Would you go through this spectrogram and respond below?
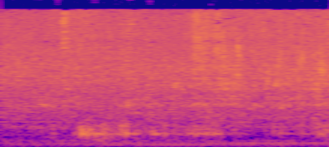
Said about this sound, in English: Sir, would you please stop flushing because you're going to overflow? What do you mean I'm going to overflow? It's already overflowing. My socks are wet. I don't understand. Why are you still flushing if it's overflowing?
